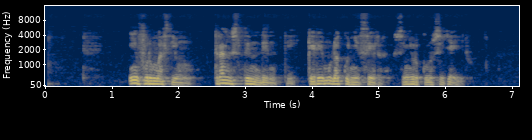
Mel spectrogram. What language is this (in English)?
Galician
